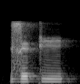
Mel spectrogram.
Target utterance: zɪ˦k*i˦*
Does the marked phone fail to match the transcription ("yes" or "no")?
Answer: no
